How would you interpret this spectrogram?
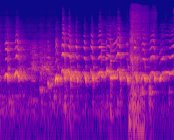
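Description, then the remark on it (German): A spotted hyena's high, giggling laugh: a rapid run of stuttering, rising-and-falling yelps with bright harmonics, continuous for a few seconds, with a harsher burst near the end. “Es ist eine Lachhyäne oder auch Tupfelhyäne genannt.”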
